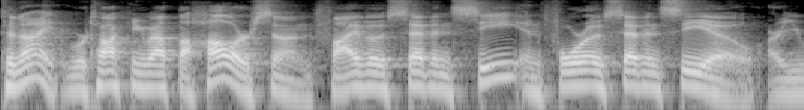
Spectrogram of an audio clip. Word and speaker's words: Holosun: But before we go any further, you might have noticed that I'm saying Holosun and not Holosun. It's because it's a weird name and people mispronounce it in videos all the time.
